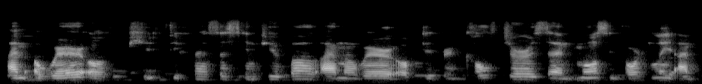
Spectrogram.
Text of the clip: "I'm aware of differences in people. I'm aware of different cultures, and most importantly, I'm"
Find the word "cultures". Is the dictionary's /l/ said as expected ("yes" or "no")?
yes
